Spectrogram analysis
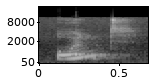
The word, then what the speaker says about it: und: Und is and und. We have a short U sound in this word, the O sound, und, and the D is spoken like a T again. Und.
